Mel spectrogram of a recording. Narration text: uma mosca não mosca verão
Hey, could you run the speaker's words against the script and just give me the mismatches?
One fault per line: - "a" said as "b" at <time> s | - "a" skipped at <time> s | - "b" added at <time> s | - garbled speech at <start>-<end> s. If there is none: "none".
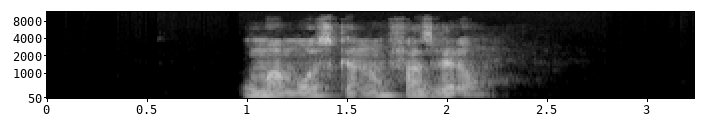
- "mosca" said as "faz" at 1.7 s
